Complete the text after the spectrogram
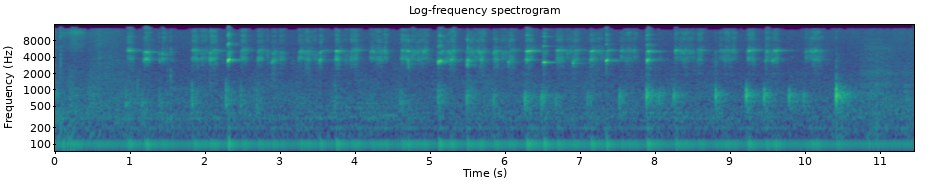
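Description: A marker squeaks across a whiteboard.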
